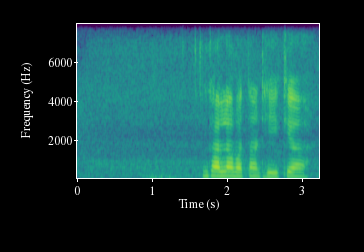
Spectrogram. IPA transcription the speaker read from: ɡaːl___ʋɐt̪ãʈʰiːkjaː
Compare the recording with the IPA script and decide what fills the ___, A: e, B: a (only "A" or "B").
B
